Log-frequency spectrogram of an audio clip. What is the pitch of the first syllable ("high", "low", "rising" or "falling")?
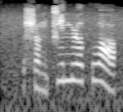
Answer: low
